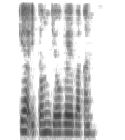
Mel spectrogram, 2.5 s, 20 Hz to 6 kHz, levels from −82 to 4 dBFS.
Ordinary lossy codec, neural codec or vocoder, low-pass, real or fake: AAC, 32 kbps; none; 5.4 kHz; real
